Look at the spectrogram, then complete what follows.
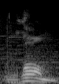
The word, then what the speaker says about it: Lhomme: We have Lhomme, so that's just pronounced Lhomme, isn't it?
